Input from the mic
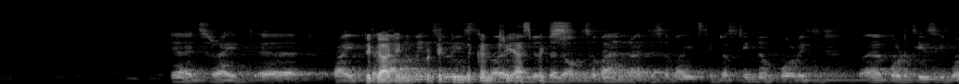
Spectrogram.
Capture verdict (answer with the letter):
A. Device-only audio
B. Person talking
B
